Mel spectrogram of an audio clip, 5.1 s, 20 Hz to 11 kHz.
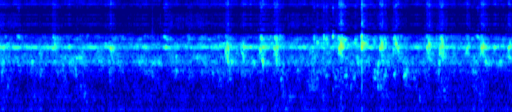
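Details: African wild dog pack, recently released by researchers, visiting Pete's Pond on April 5, 2008. Thin high twitters start sparse, then build into a denser burst of sharp squeaks toward the end.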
